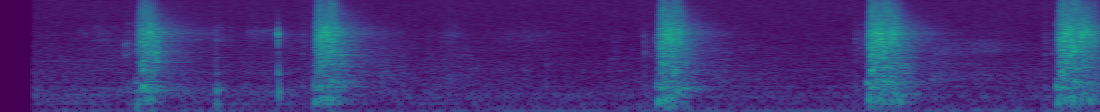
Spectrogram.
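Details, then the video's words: Steel the Siberian Husky sneezing indoors, four or five sharp breathy bursts spaced a second or more apart, each a short hissing puff, with a person's brief voice nearby. "HILARIOUS Husky Sneeze"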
